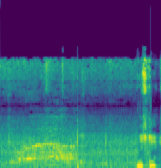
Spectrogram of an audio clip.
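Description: A single short, high-pitched cry that rises and then falls in pitch, lasting under a second.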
